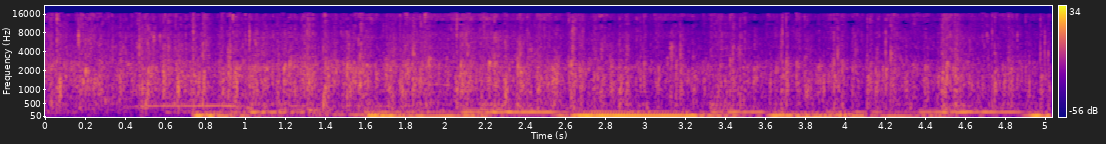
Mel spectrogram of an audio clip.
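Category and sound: crowd, audience applause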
